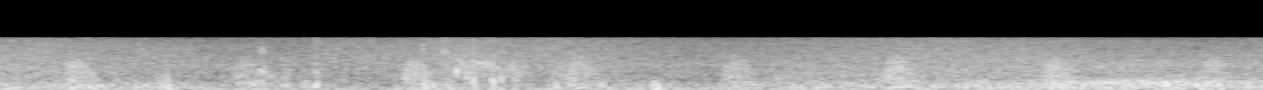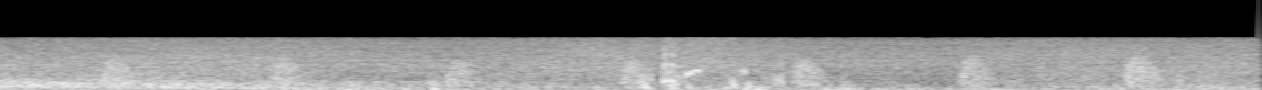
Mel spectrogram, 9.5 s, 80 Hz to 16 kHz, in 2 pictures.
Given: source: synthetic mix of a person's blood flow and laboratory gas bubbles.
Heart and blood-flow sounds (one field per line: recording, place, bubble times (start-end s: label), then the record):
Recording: Doppler ultrasound of blood flow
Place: subclavian vein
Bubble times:
0.94-1.33 s: bubbles
1.58-2.00 s: bubbles
2.08-2.17 s: bubbles
2.25-2.32 s: bubbles
7.13-7.72 s: bubbles
From the record:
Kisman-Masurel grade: 222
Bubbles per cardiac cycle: several, 3 to 8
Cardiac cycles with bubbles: 10 to 50%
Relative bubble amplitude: moderate (0.250 to 0.450)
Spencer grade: 2 (many but less than half of the cardiac periods contain bubble signals, singularly or in groups)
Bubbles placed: anywhere in the cardiac cycle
